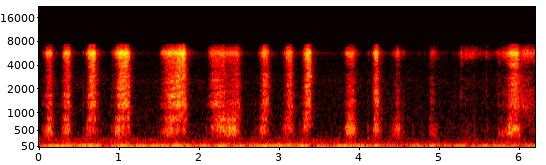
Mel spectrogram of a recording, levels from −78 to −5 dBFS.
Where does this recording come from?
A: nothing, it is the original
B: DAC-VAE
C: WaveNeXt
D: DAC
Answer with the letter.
C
